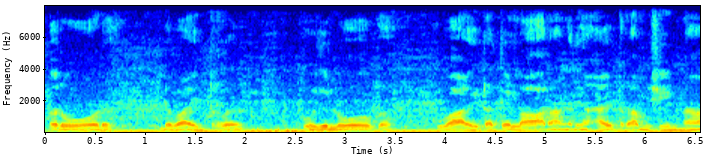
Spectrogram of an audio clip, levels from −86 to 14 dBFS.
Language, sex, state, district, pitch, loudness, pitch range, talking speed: Punjabi, male, Punjab, Fazilka, 95 Hz, -17 LUFS, 95-100 Hz, 100 wpm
